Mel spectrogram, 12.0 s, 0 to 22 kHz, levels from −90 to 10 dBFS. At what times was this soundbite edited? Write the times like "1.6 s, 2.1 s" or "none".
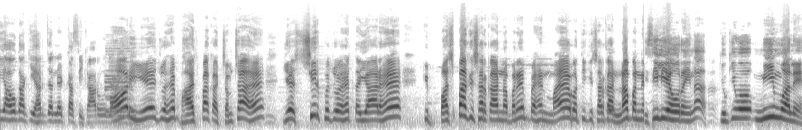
1.5 s, 9.7 s

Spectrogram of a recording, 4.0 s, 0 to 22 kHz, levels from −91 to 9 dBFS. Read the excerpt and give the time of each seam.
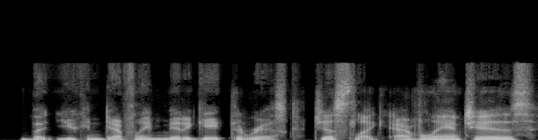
none

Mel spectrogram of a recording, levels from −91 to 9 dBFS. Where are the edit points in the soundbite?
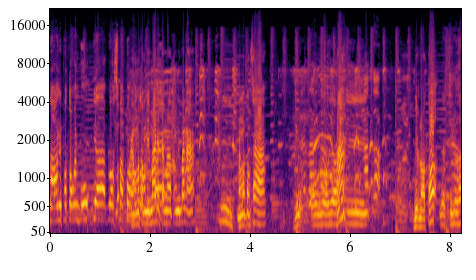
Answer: none

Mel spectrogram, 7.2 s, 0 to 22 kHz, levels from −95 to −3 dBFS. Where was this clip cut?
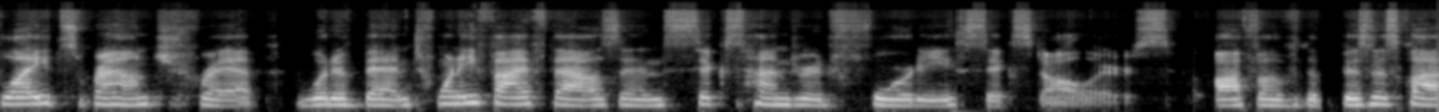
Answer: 5.9 s

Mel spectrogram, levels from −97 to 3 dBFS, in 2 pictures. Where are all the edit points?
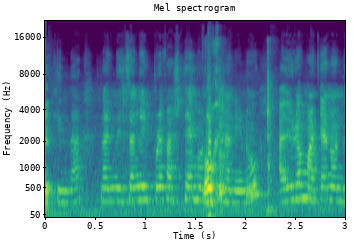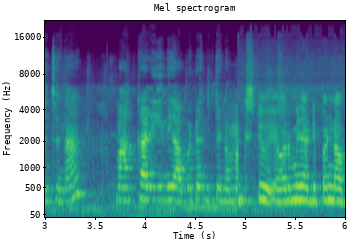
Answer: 5.0 s

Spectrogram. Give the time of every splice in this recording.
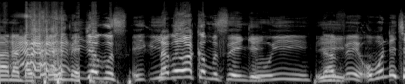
3.1 s

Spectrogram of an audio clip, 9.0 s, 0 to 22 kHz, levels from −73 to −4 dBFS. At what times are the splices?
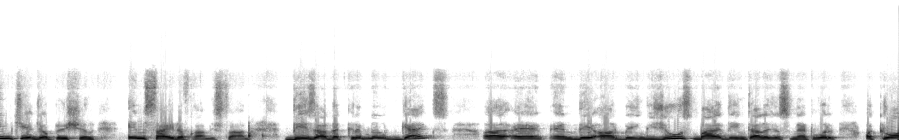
2.7 s

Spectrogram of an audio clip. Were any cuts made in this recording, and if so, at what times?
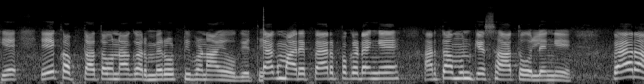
2.6 s

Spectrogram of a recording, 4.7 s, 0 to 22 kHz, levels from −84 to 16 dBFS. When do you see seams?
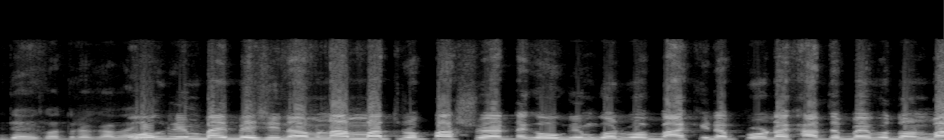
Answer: none

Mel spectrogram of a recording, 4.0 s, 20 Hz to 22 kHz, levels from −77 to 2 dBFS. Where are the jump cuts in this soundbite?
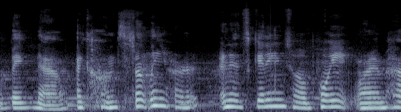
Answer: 2.1 s

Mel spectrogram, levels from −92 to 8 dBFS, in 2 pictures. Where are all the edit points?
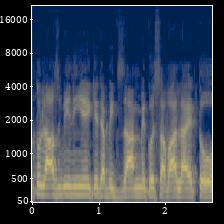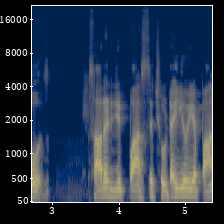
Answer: none

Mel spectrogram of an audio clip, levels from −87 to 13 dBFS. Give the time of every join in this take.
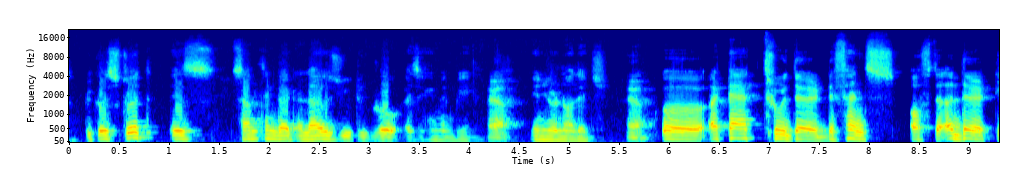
5.9 s

